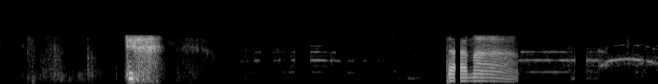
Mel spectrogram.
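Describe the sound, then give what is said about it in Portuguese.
Cattle lowing beside the other person on a phone call: a short harsh bellow, then a longer, loud moo with a falling pitch, heard over the phone line alongside faint beeping tones. “Eu estou ouvindo até os boi aí do lado do senhor.”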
